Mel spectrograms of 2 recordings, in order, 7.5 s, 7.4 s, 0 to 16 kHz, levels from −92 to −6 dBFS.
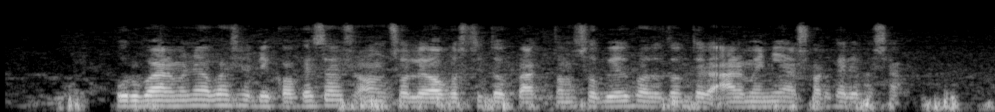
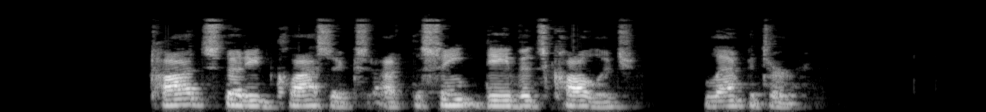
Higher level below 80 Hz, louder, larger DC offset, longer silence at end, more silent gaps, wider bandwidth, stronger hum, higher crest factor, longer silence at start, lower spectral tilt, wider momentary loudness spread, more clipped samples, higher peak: first, -52 dBFS vs -72 dBFS; second, -29 LUFS vs -23 LUFS; neither; second, 0 s vs 1.4 s; second, none vs 5.06-5.28 s; second, 8 kHz vs 9.4 kHz; neither; about the same, 20 dB vs 22 dB; second, 0.35 s vs 1.15 s; first, -6.5 dB/octave vs -4.5 dB/octave; second, 12 LU vs 16 LU; neither; second, -8 dBFS vs -4 dBFS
